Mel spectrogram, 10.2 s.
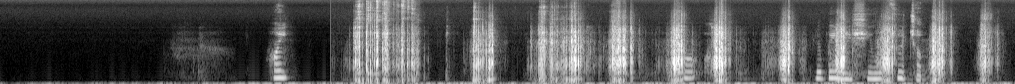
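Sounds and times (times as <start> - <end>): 
speech: 2.8 - 3.0, 8.3 - 9.6
food being bitten and chewed: 3.3 - 10.1.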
